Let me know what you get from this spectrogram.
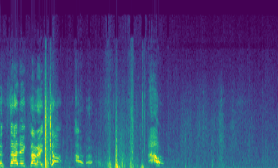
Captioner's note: Mackenzie grunts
